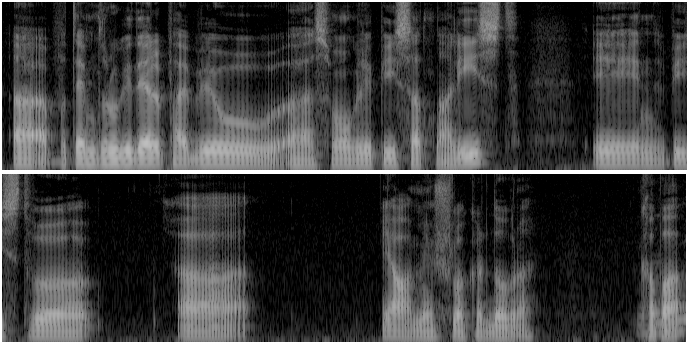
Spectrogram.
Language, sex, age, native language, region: Slovenian, male, 12-17, Slovenian, Drava region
